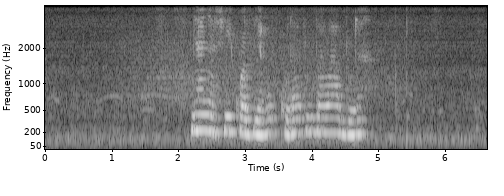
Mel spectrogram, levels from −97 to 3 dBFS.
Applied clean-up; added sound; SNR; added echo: none; Applause / Crowd / Cheering; 20 dB; reverberation time 0.4 s.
